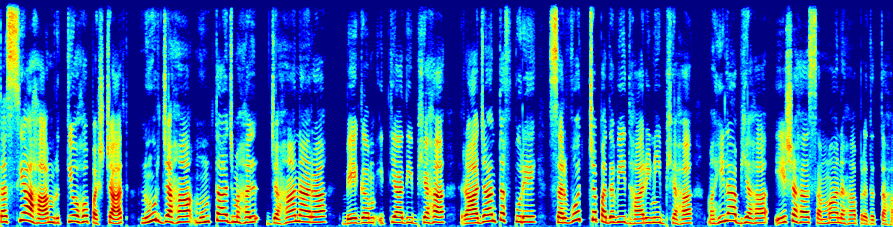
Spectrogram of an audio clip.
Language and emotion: Sanskrit, neutral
